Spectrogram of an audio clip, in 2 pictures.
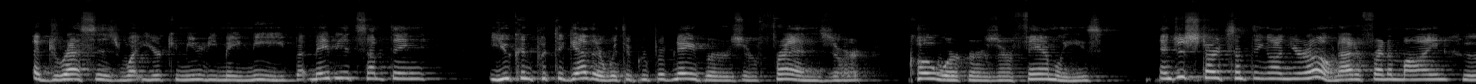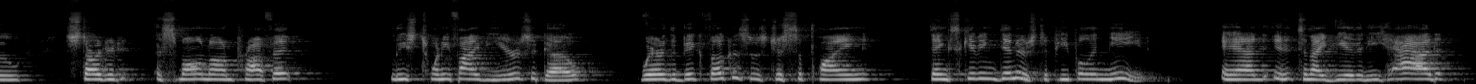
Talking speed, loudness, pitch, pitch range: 140 wpm, -28 LUFS, 235 Hz, 210-255 Hz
